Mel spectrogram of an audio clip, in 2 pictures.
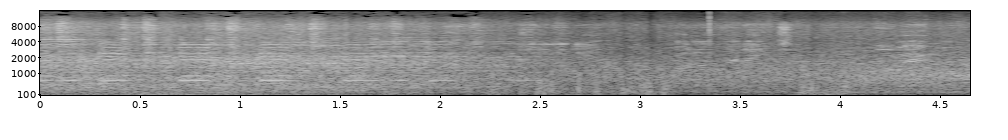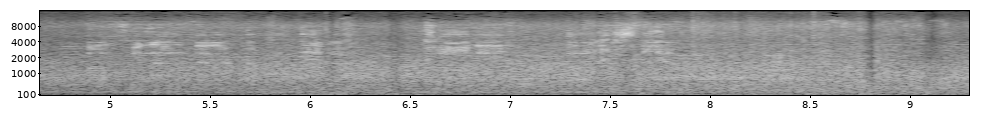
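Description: A car rumbles steadily along a road, heard from inside.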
